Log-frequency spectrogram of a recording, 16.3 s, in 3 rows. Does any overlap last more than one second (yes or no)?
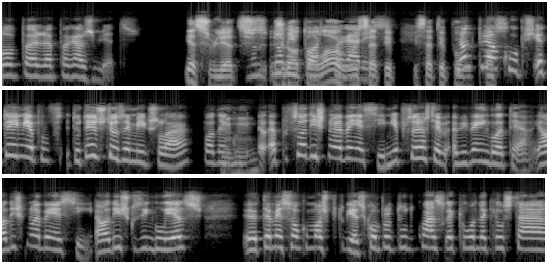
yes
